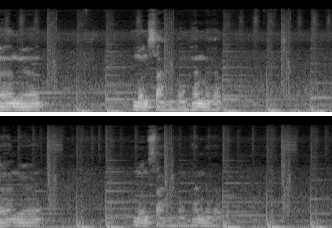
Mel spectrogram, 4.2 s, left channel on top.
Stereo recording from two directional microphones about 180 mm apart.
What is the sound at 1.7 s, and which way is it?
Speech, 15° left (ahead or behind).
